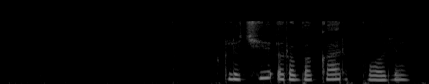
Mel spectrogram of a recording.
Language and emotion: Russian, neutral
